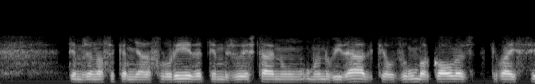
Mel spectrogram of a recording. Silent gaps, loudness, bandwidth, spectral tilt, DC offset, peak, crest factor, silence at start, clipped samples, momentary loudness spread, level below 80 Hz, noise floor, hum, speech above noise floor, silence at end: none; -18 LUFS; 3.9 kHz; -9 dB/octave; under 0.1%; -2 dBFS; 14 dB; 0 s; under 0.1%; 10 LU; -64 dBFS; -40 dBFS; none; 23 dB; 0 s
